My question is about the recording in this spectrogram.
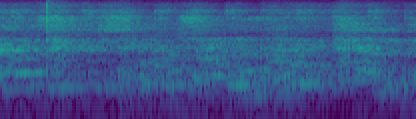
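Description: Hip-hop track with vocals playing through a laptop's speakers, the music of a trap-cardio dance workout video.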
